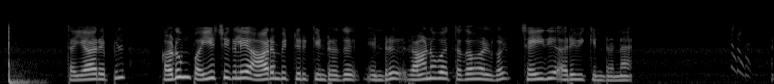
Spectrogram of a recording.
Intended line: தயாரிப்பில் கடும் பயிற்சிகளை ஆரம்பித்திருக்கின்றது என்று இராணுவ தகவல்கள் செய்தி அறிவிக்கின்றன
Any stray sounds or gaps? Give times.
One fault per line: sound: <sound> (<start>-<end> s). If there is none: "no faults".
sound: thud (0.1-0.5 s)
sound: chirp (7.3-7.5 s)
